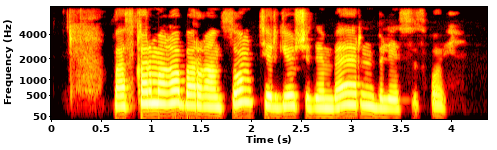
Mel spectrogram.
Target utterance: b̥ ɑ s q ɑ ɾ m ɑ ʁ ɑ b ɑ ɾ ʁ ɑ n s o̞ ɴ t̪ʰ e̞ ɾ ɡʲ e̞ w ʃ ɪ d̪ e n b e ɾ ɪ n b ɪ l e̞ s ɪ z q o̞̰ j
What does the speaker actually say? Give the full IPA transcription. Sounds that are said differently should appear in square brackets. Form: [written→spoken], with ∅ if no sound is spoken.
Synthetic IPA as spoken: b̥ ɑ s q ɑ ɾ m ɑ ʁ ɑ b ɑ ɾ ʁ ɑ n s o̞ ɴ t̪ʰ e̞ ɾ ɡʲ e̞ w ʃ ɪ d̪ e n b [e→æ] ɾ ɪ n b ɪ l e̞ s ɪ z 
